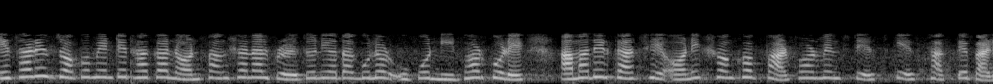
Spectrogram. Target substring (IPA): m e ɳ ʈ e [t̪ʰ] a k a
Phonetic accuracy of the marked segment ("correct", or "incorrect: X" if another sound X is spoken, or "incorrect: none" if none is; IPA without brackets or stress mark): correct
